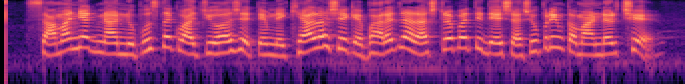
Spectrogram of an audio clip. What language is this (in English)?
Gujarati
